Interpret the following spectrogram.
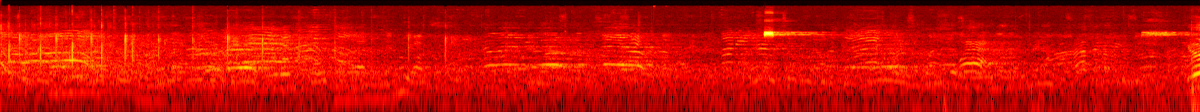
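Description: Background voices and crowd chatter in a wrestling arena. About two-thirds of the way through, a short, sharp referee's whistle blast, signalling the start of the period from the referee's position.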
